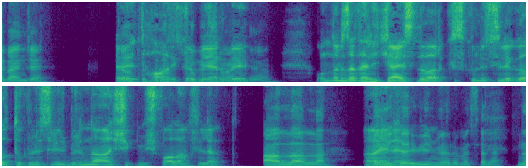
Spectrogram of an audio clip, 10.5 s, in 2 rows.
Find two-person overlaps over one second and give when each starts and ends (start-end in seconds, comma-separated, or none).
1.1-2.5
